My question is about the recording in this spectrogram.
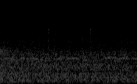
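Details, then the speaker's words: Laptop on for about an hour installing drivers, mic close to the vent: soft, steady airy whoosh with faint even tone, not high-pitched, no whine or rattle, not struggling; normal laptop fan running. "you should be able to hear it doing its thing now that's about normal not only in terms of the volume but the quality of the noise it's not high pitched it doesn't sound like it's struggling"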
